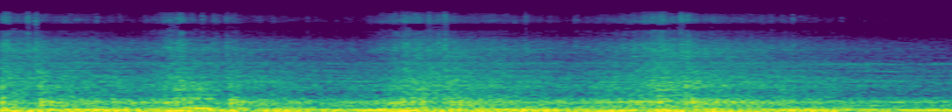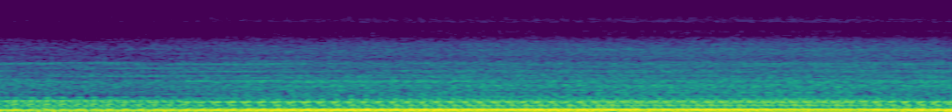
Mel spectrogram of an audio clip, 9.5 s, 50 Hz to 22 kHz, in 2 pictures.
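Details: Big-block Monte Carlo street car, just got running and timed after rear end install, distributor still to be tightened: big V8 loping at a steady fast idle, deep even rumble, no knock or miss; normal running.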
